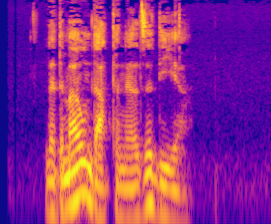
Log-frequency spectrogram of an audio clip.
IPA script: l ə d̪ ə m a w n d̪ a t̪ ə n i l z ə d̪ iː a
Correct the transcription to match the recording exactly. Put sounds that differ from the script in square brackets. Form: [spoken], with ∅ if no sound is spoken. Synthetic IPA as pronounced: l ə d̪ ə m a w n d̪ a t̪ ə n [ɛ] l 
